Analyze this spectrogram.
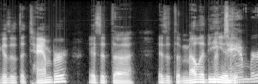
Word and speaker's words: timbre: You know, like the timbre of your voice. Like All right. like if you're doing a falsetto or like a, you know, Yeah. timbre. It's spelled Timbre.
